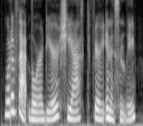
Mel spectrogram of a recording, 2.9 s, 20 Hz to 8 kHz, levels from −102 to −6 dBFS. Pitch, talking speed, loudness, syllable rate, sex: 220 Hz, 190 wpm, -19 LUFS, 5.9 syllables/s, female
